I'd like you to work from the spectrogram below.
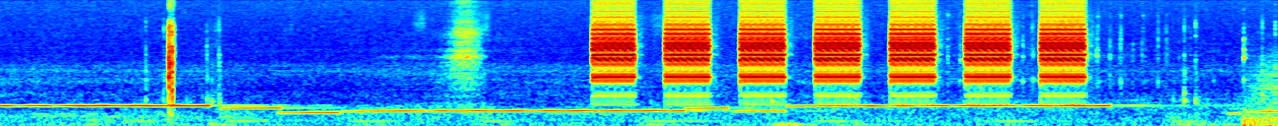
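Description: Alarm clock in the Nancy Drew game Secret of the Scarlet Hand beeping in seven even, rapid pulses, loud against a faint, steady tonal game background, with no talking.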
